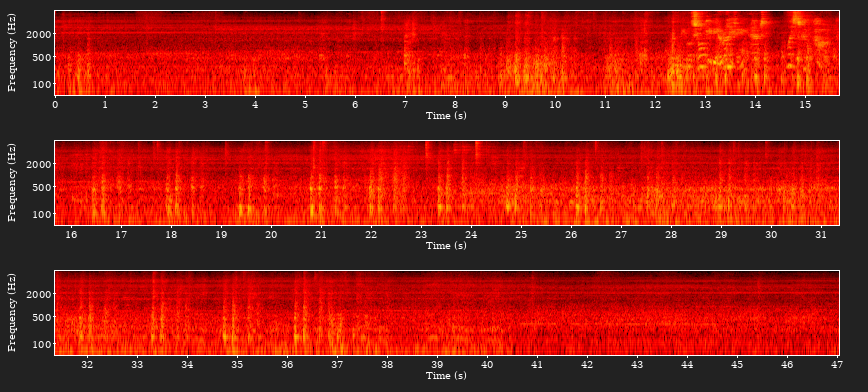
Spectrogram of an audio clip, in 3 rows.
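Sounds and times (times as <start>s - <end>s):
train wheels rumbling on rails: 0.0s - 47.0s
knocks and clatter: 8.9s - 10.4s.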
